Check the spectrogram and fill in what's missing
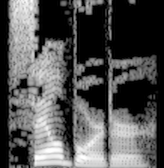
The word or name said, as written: sailboarder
